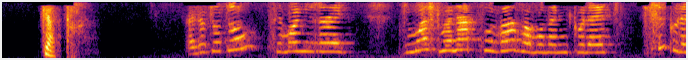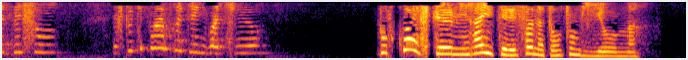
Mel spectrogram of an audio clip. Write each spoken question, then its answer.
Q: Pourquoi est-ce que Mireille téléphone à tonton Guillaume?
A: Pour lui emprunter une voiture.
